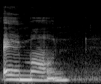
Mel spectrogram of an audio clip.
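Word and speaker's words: Amon (אָמַן): In this verse, the Hebrew word translated trust is Strong's 539, and it's pronounced Amon, Amon, which is defined as to be firm, to build up, to support, to nurture, or to establish.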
